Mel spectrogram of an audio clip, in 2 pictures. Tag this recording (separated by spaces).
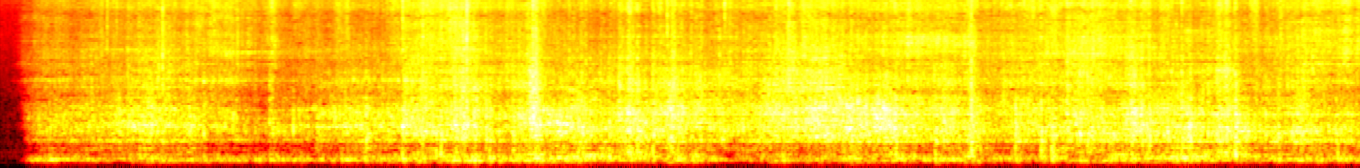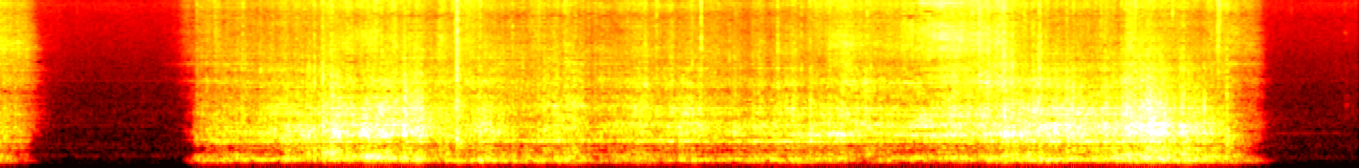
chair floor scrape slide wooden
